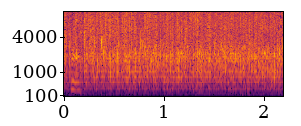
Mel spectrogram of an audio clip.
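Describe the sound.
Applause for a player during a quiz game among friends: a brisk, continuous clatter of clapping that stays level throughout, with a brief voice at the very start.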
